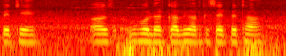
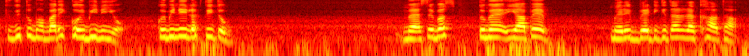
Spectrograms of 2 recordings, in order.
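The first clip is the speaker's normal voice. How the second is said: loud stern father, fading to cold; angry father; 6 semitones higher, 7 dB louder than usual. Acted. Father telling strangers to take daughter, loud and cold. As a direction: bark her away, then tell them to take her.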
